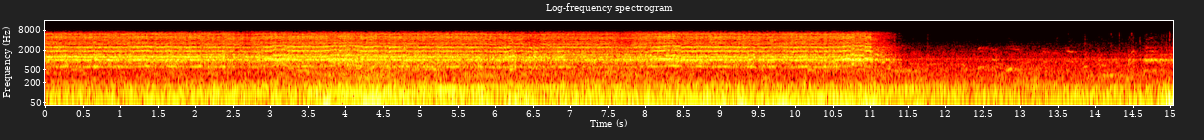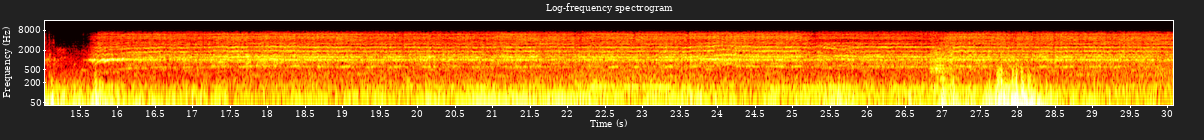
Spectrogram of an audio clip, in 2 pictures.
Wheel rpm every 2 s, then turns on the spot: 160, 160, 160, 160, 160, 70, 0, 40, 160, 160, 160, 160, 160, 160, 160.
none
